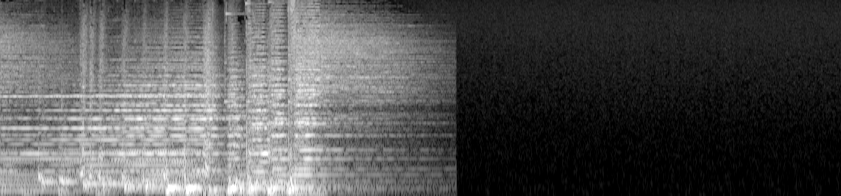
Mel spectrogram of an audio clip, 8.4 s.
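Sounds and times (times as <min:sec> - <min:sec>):
bass with music: 0:00.0 - 0:03.4.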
